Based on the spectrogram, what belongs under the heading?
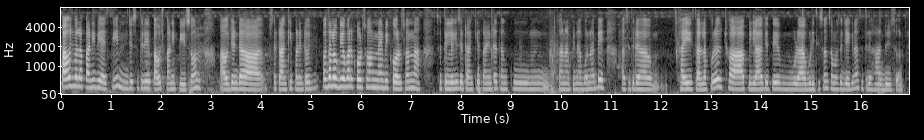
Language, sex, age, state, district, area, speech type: Odia, female, 18-30, Odisha, Bargarh, rural, spontaneous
